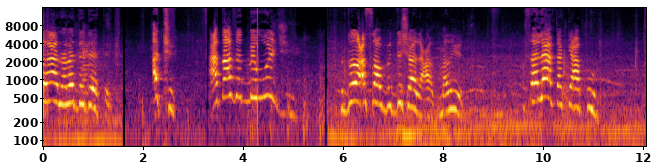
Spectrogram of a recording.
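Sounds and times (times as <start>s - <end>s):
child's voice: 0.0s - 1.5s, 2.2s - 2.7s, 3.3s - 5.2s, 5.9s - 8.6s, 9.5s - 11.5s.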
